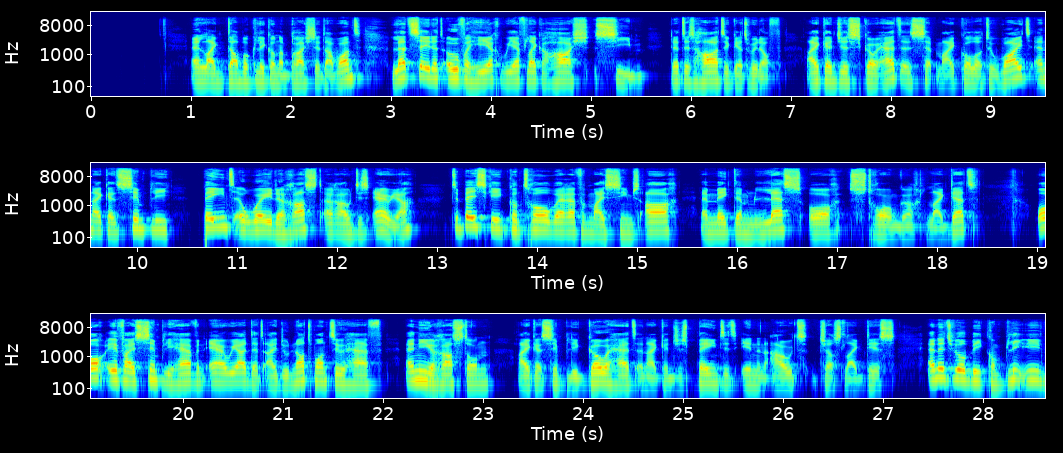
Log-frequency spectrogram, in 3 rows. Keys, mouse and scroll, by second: 0.3 double click, 1.1-2.9 scroll up 1, 3.1 alt+middle click, 3.5 alt+right click, 4.3 alt+click, 5.5 x, 14.0 alt+click, 14.6 alt+middle click, 16.1 alt+click, 18.0 alt+right click, 18.3 alt+click, 19.1 alt+middle click, 19.4 alt+right click, 20.1 alt+click, 20.4 alt+middle click, 25.3 alt+click, 25.7 alt+middle click, 27.4 alt+right click, 27.8 alt+click, 28.3 alt+middle click.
